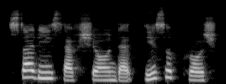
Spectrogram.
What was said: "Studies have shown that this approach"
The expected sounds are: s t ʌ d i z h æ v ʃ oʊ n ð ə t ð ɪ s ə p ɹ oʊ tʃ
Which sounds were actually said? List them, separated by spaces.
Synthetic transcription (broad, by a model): s t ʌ d i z h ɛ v ʃ oʊ n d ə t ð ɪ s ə p ɹ oʊ tʃ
